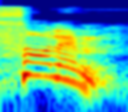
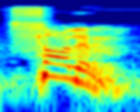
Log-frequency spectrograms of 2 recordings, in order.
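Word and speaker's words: solemn: ठीक है ठीक है एन कहां कहा साइलेंट है देखो तो इट्स सोलम एन है लेकिन मैंने क्या कहा सोलम ऑटम हेम मंत्र को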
